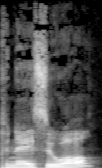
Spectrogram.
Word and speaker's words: Penei Sewell: I got, can't even pronounce his name, but Penei Sewell.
